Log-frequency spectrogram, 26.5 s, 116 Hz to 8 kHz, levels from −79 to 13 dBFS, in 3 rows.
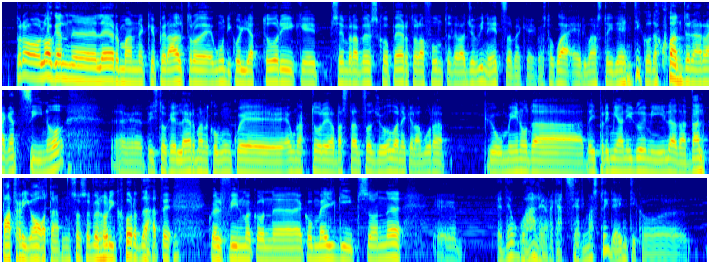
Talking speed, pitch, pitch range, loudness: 160 wpm, 125 Hz, 120-135 Hz, -21 LUFS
